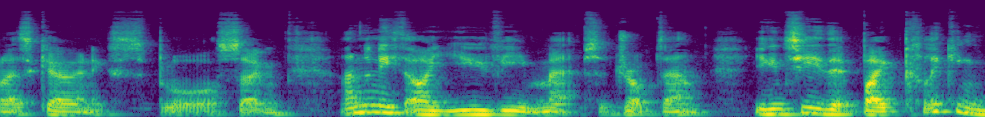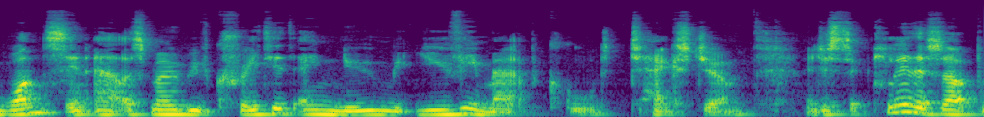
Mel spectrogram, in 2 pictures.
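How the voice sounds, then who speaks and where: A man with a croaky voice from a sore throat, talking through a screen-recorded software tutorial in a steady explanatory way. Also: on the high side. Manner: steady explanatory walkthrough with occasional fillers.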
